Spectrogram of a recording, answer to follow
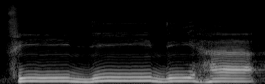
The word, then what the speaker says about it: في جيدها: The jim here doesn't have any air that's accompanied with it, so it's a pure sound created from or pronounced from the middle of the tongue. Fi ji. في جيدها في جي جيم كسرة يا.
